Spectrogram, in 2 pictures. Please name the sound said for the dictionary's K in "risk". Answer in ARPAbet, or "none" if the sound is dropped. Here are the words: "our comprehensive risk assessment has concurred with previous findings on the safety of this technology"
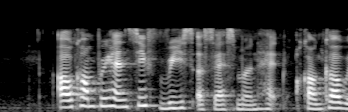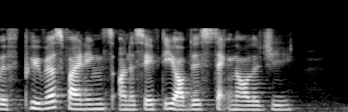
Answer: none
